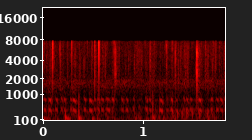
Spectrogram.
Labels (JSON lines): {"label": "anthrophony, mechanical", "recorder": "SoundTrap 300"}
